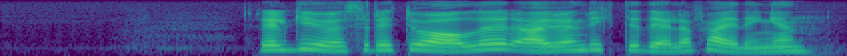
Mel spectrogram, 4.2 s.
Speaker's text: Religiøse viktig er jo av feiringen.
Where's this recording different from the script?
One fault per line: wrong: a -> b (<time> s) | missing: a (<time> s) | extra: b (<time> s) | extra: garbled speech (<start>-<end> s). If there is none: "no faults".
wrong: viktig -> ritualer (1.9 s)
extra: en viktig del (2.9 s)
